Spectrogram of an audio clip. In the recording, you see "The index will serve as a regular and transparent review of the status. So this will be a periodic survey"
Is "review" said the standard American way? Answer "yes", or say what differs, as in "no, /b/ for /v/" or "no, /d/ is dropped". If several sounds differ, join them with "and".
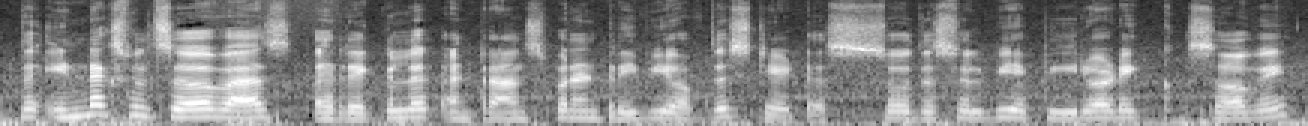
yes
